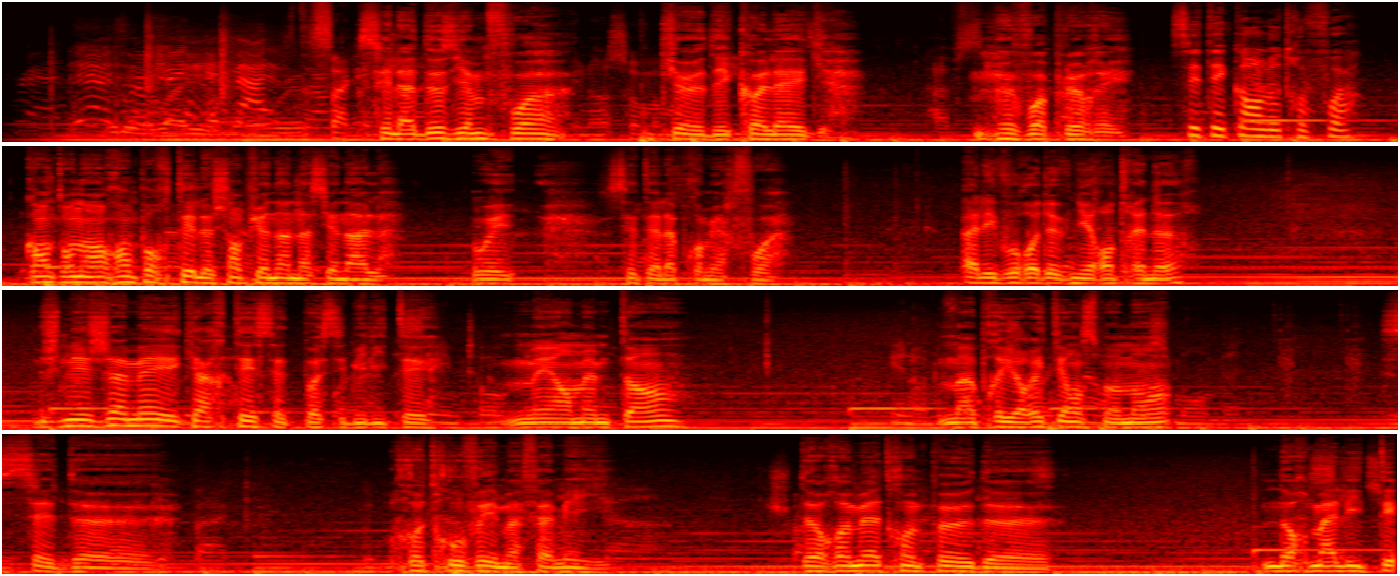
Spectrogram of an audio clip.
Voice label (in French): Surimpression vocale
